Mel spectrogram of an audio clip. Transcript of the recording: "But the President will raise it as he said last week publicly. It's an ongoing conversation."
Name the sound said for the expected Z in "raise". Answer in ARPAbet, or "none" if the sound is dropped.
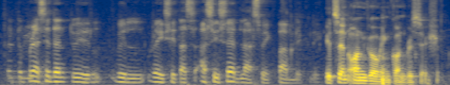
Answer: S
